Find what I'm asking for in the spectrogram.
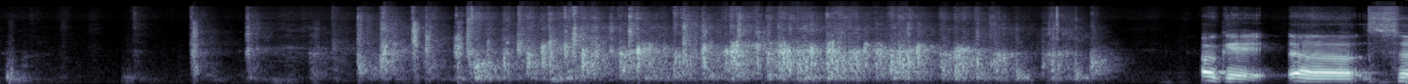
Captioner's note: applause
